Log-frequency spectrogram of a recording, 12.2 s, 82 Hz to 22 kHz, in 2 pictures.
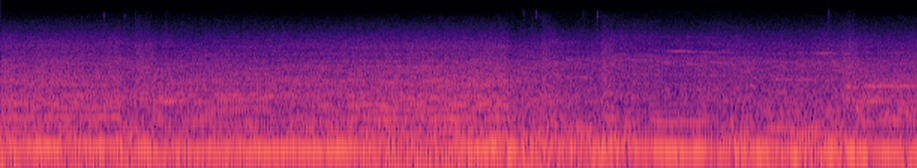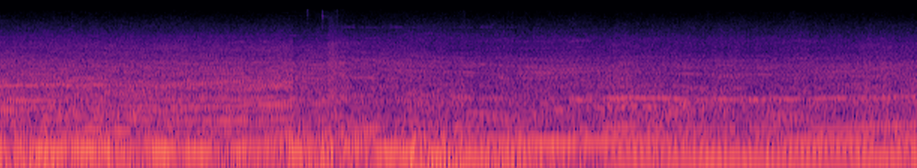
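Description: A Norma M30 LMP3 prototype racer at Road Atlanta in rFactor 2 drones steadily at high revs, its engine pitch sliding up and down through gear changes and lifts, loud and close throughout with no talk.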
